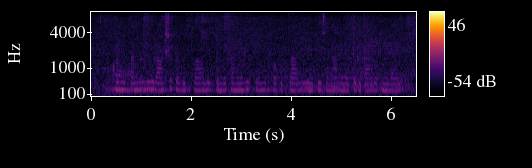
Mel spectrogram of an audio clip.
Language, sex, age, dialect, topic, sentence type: Telugu, male, 18-24, Southern, banking, statement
